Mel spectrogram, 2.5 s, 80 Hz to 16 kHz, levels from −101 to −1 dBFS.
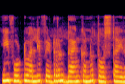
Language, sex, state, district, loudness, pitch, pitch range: Kannada, male, Karnataka, Bangalore, -12 LUFS, 220 Hz, 210-235 Hz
